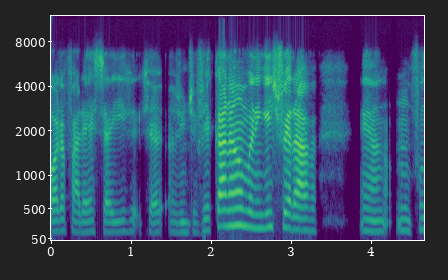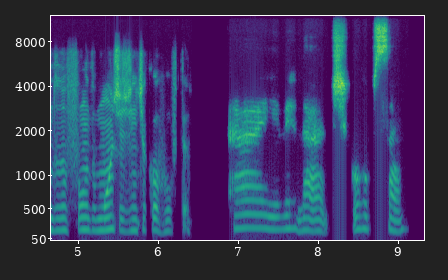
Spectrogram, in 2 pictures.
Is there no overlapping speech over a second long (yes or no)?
yes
